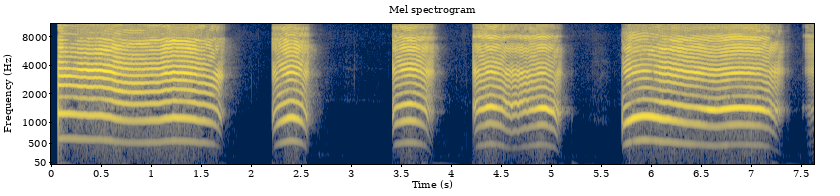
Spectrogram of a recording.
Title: Baby Crying Sound Effect ctto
